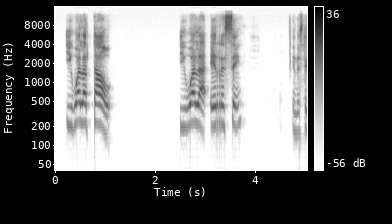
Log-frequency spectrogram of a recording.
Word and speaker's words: tau: Es una letra griega y se pronuncia tau, la cual se utiliza para definir al producto R por C.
